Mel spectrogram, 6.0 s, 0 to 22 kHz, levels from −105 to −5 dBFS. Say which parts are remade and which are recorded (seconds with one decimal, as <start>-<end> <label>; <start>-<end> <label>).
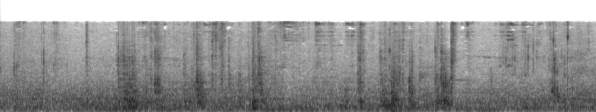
0.0-2.9 recorded; 2.9-4.7 remade; 4.7-6.0 recorded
